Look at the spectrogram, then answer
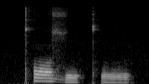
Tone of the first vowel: high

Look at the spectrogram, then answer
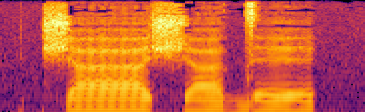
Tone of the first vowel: high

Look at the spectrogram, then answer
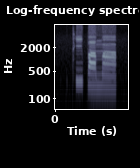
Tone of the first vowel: high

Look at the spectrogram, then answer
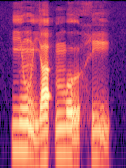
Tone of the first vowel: falling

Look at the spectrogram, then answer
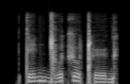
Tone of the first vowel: rising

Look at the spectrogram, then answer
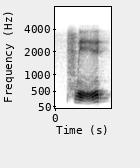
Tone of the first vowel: low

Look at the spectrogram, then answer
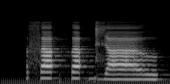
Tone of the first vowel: high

